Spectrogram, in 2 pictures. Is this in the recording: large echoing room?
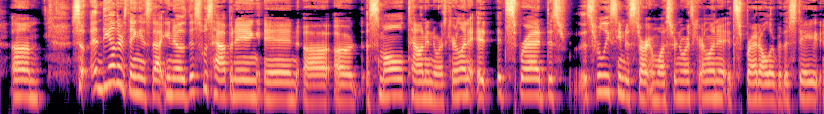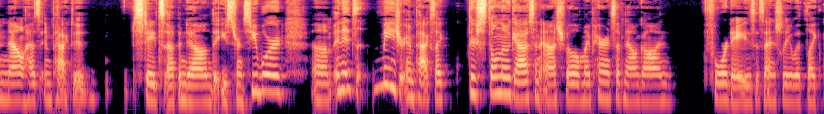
no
